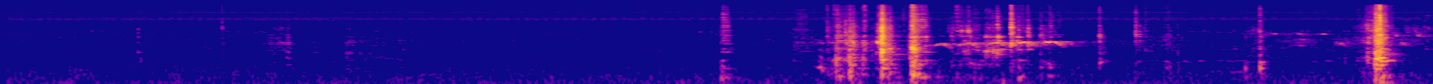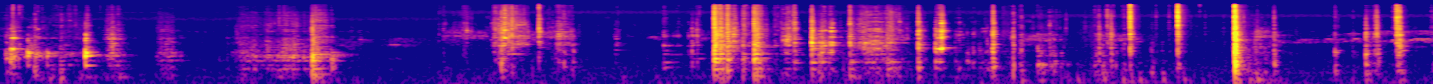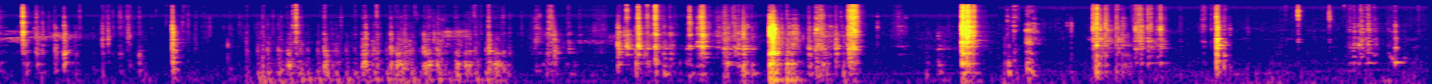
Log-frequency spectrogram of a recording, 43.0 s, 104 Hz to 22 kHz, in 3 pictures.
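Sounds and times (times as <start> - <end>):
metal box clinking and scraping: 8.2 - 10.8, 13.6 - 17.9, 18.8 - 20.2, 21.0 - 26.0, 28.0 - 41.0.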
